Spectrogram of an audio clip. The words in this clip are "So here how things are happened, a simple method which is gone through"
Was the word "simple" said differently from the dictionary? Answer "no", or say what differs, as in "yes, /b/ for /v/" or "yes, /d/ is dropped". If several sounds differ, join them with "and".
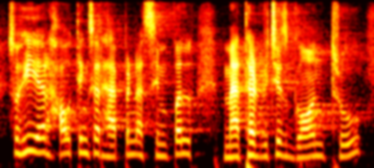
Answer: no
